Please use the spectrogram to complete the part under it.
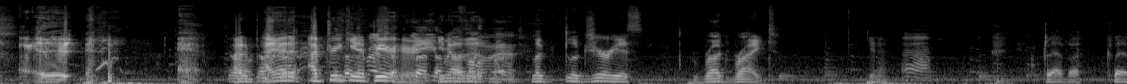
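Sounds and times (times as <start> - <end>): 
loud burp with a rough voiced rasp: 0.2 - 0.8, 1.7 - 2.1
speech: 0.4 - 0.9, 2.3 - 7.9, 8.7 - 11.2.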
